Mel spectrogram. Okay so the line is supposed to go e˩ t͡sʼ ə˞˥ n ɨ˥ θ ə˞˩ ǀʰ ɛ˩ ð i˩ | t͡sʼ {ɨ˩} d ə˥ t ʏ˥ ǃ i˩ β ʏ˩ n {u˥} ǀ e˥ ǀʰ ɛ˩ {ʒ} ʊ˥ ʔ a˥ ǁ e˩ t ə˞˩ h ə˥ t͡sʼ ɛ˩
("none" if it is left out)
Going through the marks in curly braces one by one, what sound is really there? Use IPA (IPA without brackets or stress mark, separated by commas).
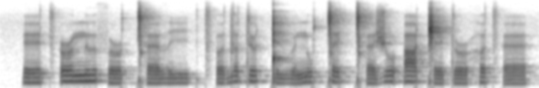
ə˩, u˥, ʒ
